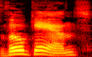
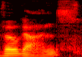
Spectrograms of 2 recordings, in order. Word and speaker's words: Vogans: Vogans, not Vogons.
